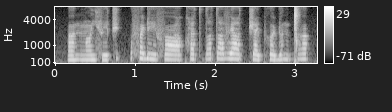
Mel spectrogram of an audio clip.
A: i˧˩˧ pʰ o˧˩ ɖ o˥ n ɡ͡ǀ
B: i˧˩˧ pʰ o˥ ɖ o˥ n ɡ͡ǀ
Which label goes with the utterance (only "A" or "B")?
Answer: A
